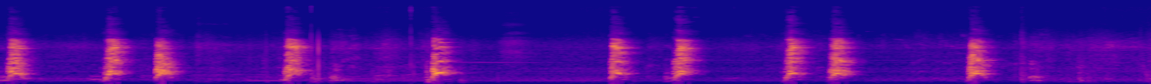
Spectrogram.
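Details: Beau the English Springer Spaniel, five months old, barks excitedly while playing with a door spring: a dozen loud, abrupt barks, often in close pairs, spaced irregularly less than a second to two seconds apart.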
